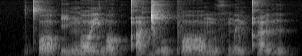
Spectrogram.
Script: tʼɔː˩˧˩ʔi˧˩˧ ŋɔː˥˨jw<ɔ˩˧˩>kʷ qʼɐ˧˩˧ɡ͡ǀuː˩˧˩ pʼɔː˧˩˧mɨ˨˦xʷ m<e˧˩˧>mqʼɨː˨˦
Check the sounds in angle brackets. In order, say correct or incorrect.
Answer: correct, correct

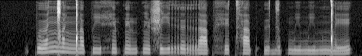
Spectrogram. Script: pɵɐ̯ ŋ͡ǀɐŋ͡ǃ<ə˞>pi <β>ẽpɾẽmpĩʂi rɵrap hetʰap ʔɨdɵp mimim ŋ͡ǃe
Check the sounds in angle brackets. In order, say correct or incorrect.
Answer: incorrect: ɐ, incorrect: h

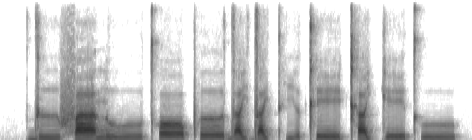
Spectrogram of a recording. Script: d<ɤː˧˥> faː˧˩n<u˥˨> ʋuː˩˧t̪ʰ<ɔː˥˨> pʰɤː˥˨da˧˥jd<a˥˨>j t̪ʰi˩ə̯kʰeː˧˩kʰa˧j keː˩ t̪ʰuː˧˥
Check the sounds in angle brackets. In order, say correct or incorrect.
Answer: incorrect: ɯː˧˥, correct, incorrect: ɔː˧˩, incorrect: a˧˥

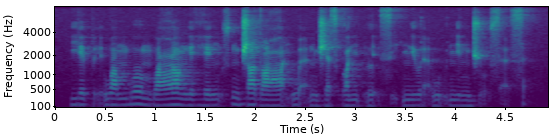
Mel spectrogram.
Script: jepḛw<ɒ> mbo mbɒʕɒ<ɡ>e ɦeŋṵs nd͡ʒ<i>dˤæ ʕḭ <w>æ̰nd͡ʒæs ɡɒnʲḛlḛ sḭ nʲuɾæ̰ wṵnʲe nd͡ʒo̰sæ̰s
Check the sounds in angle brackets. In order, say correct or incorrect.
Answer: correct, incorrect: ŋ, correct, correct

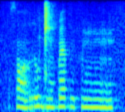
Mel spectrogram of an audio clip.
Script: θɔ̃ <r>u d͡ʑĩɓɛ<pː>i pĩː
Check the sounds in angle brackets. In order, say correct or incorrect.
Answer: correct, incorrect: p

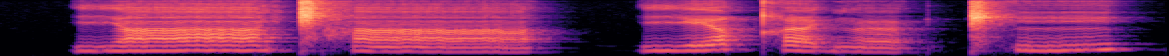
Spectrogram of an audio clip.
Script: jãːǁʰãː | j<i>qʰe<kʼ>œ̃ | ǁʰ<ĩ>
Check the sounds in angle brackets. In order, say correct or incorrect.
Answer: incorrect: e, incorrect: ɡ, correct

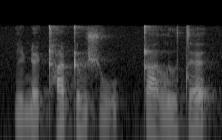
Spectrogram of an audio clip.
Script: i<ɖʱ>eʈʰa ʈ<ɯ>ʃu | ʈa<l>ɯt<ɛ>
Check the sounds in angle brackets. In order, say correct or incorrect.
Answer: incorrect: ɳ, correct, correct, correct

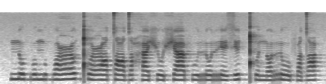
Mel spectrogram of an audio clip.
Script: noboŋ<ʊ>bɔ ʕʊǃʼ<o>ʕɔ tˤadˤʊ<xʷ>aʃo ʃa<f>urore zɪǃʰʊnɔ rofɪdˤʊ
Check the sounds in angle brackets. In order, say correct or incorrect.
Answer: correct, correct, incorrect: h, correct

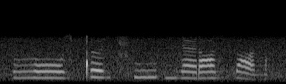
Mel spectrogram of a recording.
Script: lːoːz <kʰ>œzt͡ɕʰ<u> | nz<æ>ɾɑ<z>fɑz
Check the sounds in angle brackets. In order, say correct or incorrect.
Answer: incorrect: ǃ, correct, correct, correct

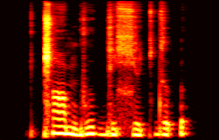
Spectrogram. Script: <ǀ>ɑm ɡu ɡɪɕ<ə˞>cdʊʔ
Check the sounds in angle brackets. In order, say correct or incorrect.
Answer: incorrect: ǁ, correct

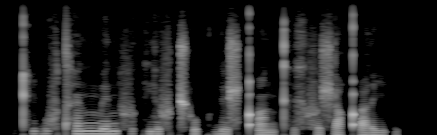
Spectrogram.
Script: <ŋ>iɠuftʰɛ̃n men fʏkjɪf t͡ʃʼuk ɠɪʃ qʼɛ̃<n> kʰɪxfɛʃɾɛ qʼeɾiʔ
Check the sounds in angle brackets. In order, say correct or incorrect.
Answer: incorrect: kʰ, correct

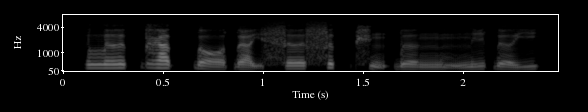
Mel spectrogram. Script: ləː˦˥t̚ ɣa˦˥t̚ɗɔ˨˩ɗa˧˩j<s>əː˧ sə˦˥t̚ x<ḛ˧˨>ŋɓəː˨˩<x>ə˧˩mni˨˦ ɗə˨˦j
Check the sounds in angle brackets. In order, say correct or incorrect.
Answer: correct, correct, incorrect: ŋ

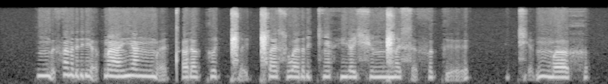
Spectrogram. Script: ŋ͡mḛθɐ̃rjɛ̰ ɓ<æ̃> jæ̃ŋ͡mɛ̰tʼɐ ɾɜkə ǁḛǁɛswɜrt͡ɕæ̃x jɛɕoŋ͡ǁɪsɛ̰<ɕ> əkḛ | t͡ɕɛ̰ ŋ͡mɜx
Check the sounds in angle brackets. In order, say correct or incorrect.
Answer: correct, incorrect: θ

